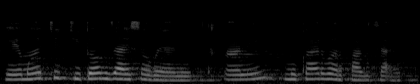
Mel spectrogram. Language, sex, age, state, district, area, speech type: Goan Konkani, female, 30-45, Goa, Quepem, rural, spontaneous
